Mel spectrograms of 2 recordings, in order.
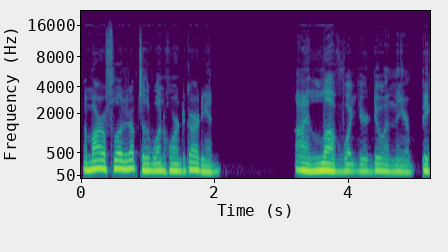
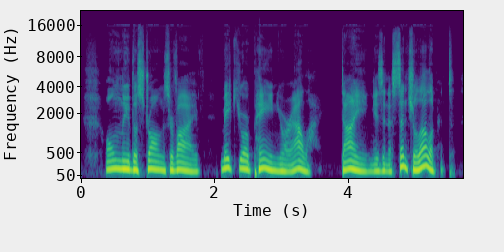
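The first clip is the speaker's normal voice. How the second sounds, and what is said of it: Loud booming imitation of Lord Shax. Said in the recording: “raised his voice in imitation of the Titan's booming commentary”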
